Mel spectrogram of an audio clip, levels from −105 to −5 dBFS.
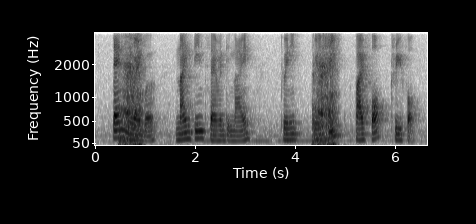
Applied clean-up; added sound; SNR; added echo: none; Growling; 2 dB; none.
